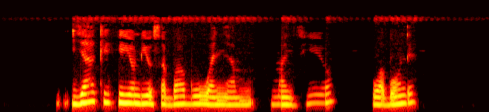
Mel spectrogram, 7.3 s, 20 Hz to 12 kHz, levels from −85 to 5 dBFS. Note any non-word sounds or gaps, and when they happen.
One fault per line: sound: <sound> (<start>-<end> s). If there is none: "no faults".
no faults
